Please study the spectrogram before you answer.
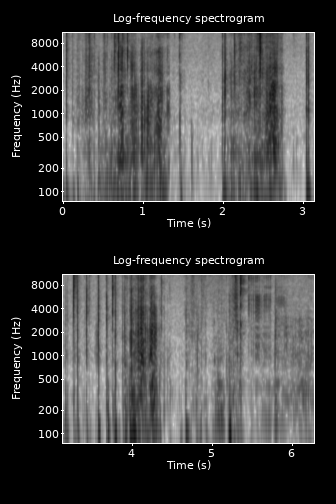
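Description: A pink cherry-print coated canvas Coach crossbody bag is held upright while long nails scratch and tap along its side and front. Quick, crisp scratches and sharp taps land in close bursts, with a dull, hollow body to each tap. Brief quiet pauses separate the bursts of scratching.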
